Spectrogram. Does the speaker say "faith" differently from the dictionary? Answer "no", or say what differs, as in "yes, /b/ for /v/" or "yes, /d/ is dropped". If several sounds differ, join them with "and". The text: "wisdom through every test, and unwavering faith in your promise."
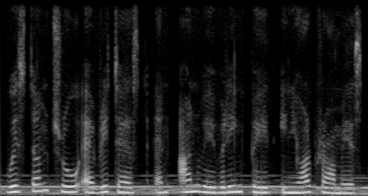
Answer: yes, /p/ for /f/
